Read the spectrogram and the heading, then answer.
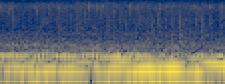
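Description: Steady rain pelting on the windows of a home, a continuous soft hiss with faint scattered taps, layered over a low, constant hum. No voices are heard.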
